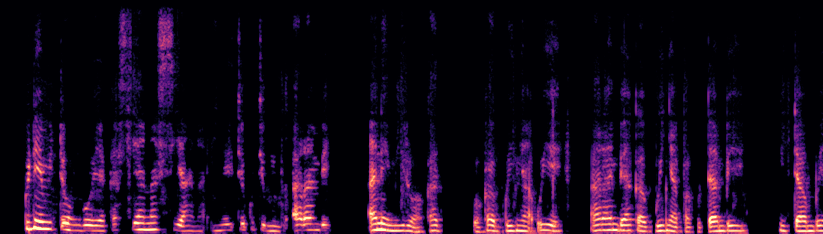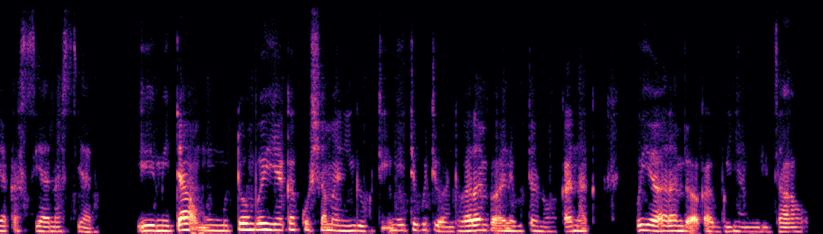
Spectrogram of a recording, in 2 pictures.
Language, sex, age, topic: Ndau, female, 18-24, health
